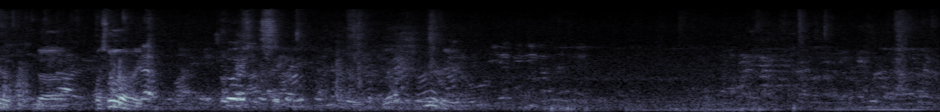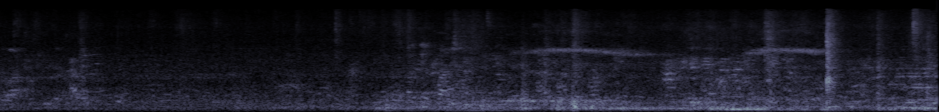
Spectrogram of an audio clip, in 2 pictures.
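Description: Men talk nearby, close to the microphone.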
